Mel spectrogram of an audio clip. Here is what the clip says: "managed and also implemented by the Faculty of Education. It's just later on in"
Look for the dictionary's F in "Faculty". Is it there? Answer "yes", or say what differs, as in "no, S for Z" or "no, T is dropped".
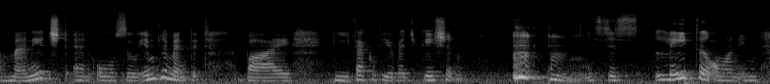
yes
